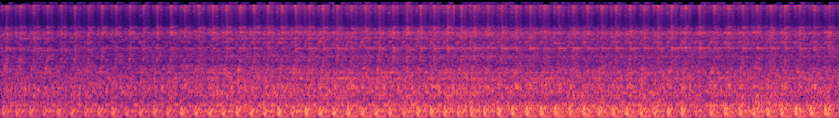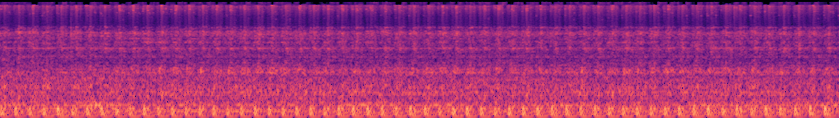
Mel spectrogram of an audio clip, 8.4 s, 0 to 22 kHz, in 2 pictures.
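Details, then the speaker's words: Honda TRX-250 Recon ATV started for charging test, battery 12.5 V at rest, about 13-14 V running: small single-cylinder thumping, even and steady, rises slightly then holds, no misses or knocks; normal idle, charging system fine. "I'm going to go ahead and start the ATV up also and test the voltage on the ATV while it's running"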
